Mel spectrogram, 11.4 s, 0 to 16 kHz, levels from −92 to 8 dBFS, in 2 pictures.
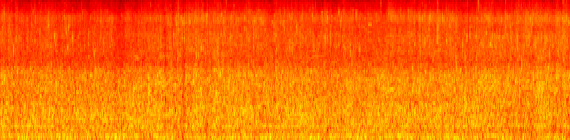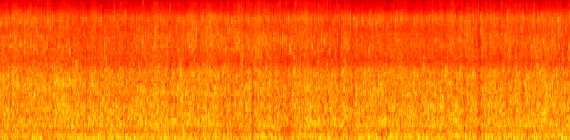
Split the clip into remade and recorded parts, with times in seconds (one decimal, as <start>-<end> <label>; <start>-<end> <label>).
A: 0.0-3.7 recorded; 3.7-4.4 remade; 4.4-9.5 recorded; 9.5-10.2 remade; 10.2-11.4 recorded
